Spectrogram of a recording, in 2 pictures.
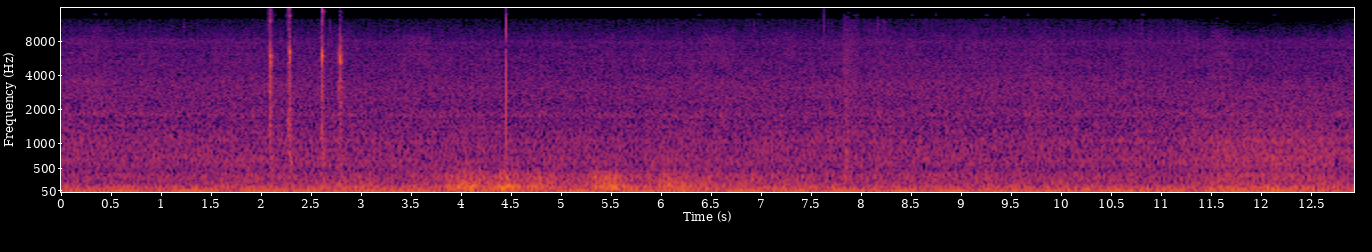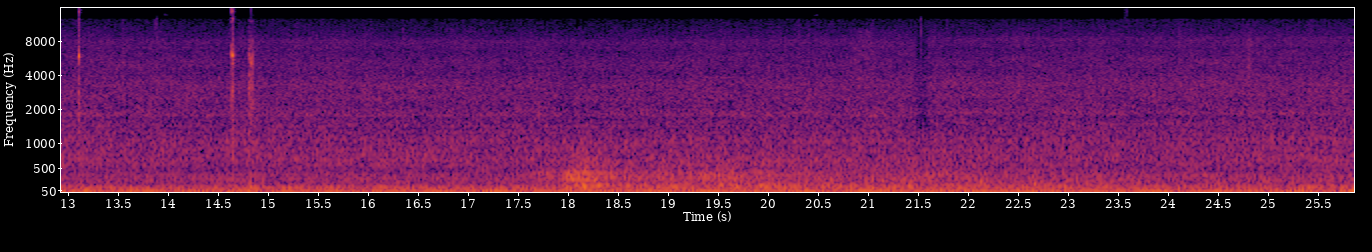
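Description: A train engine hums steadily with a low rumble.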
